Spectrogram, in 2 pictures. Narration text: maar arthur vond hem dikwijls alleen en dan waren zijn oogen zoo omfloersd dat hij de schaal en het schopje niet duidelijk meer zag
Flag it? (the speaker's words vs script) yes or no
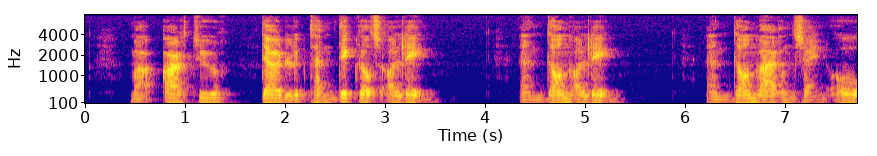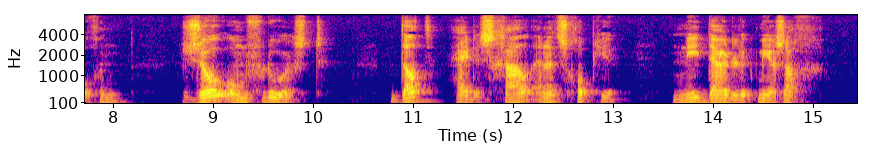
yes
